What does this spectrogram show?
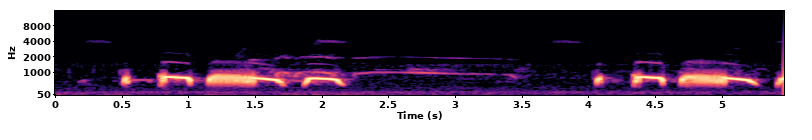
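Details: Spotted dove decoy bird calling to lure wild doves, sung in the 'thổ' voice style: two phrases of low, hollow coos, each with a short note, two clipped coos, a long rolling coo and a final drawn coo, separated by about two seconds.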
